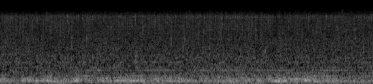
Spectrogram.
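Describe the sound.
Rain falls steadily, a dense, even hiss with soft patter and no breaks, holding at a constant moderate level throughout with no voices.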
